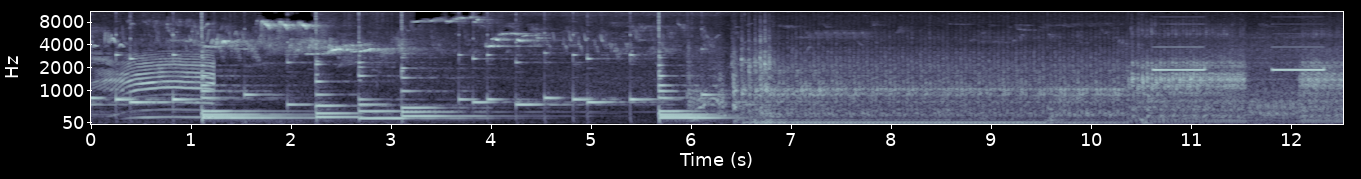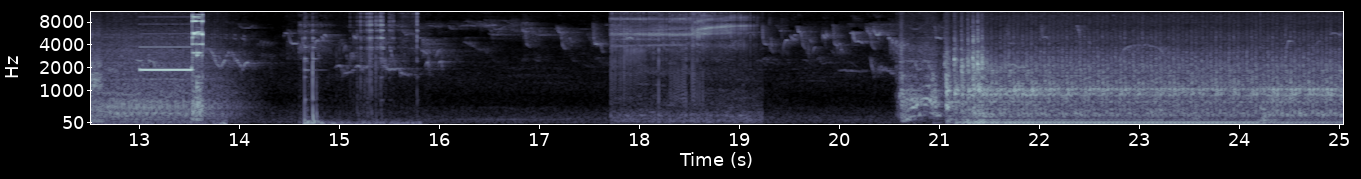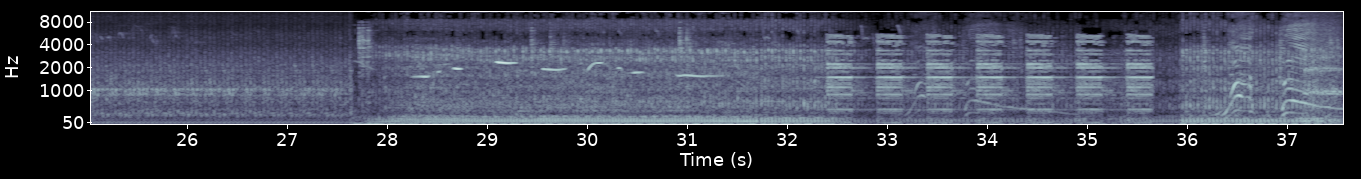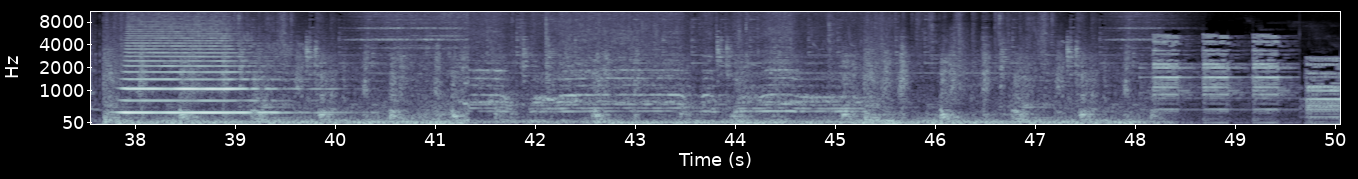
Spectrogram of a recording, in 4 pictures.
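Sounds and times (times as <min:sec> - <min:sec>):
tractor engine running: 0:06.5 - 0:11.8, 0:21.1 - 0:33.1, 0:34.4 - 0:36.9, 0:37.6 - 0:48.4.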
